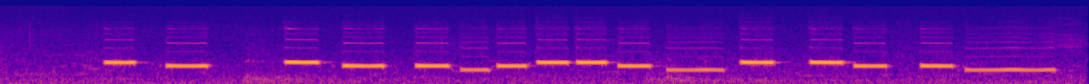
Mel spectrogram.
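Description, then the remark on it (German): A small cuckoo flute with only two holes and three tones plays a quick tune of clear, whistly notes hopping among two or three pitches. The falling two-note cuckoo call, made by closing one hole, repeats several times, with no talking. “Die Kuckucksflöte hat nur zwei Löcher und drei Töne. Und da ganz markant ist der Kuckuck, wenn man ein Loch zumacht.”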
